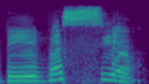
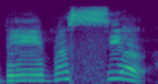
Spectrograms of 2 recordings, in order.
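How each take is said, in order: No difference in how they are said.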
